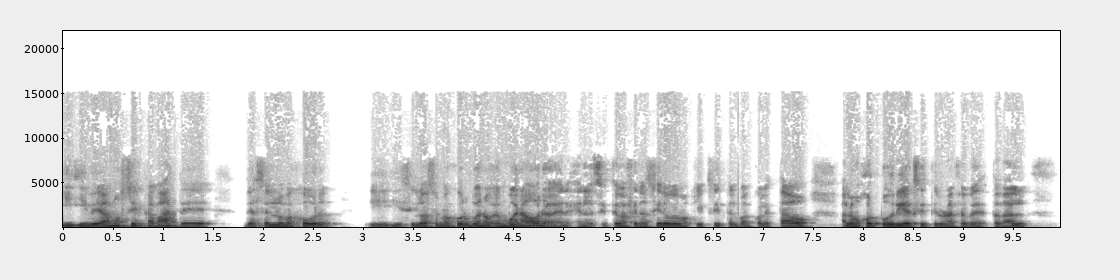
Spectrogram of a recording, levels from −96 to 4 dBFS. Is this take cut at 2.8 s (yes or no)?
no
